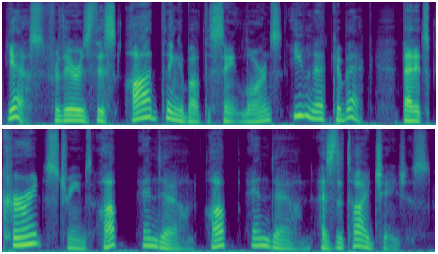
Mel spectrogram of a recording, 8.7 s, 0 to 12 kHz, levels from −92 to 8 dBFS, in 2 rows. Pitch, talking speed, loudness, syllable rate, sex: 150 Hz, 195 wpm, -20 LUFS, 4.9 syllables/s, male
